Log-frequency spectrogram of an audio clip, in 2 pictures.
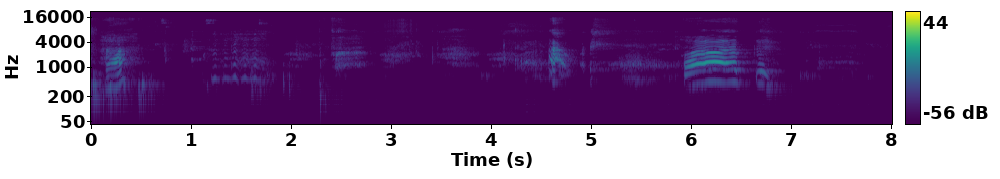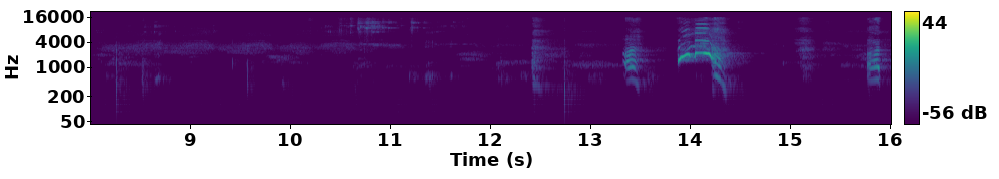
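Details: Playful baby goats give a loud trembling bleat midway, then a shorter cry later, amid children's voices, chatter and faint music indoors.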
